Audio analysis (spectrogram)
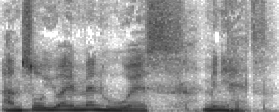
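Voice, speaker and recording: A man hosting a podcast interview, putting slow, measured questions with many ums. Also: mid-range voice, darkish tone. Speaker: podcast host.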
